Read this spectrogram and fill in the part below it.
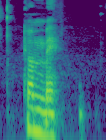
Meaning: inflection of commettre: 1. first/second-person singular present indicative 2. second-person singular imperative
- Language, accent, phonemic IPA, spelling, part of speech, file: French, Canada, /kɔ.mɛ/, commets, verb, LL-Q150 (fra)-commets.wav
